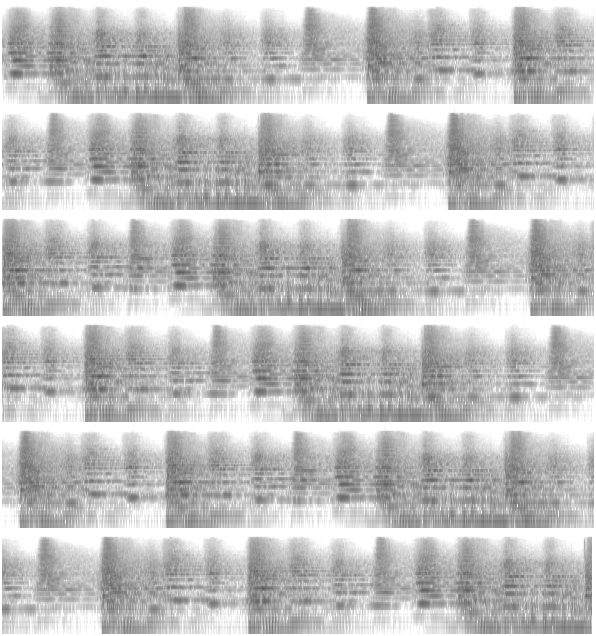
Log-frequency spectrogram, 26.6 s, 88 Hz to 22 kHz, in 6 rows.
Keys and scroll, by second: 0.0-1.5 typing, 4.8-5.1 typing, 8.7-9.8 typing, 10.9 super+z, 11.2 super+z, 13.2 super+z, 15.4-16.2 typing, 18.4-19.3 typing, 19.4 super+z, 24.7 typing.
